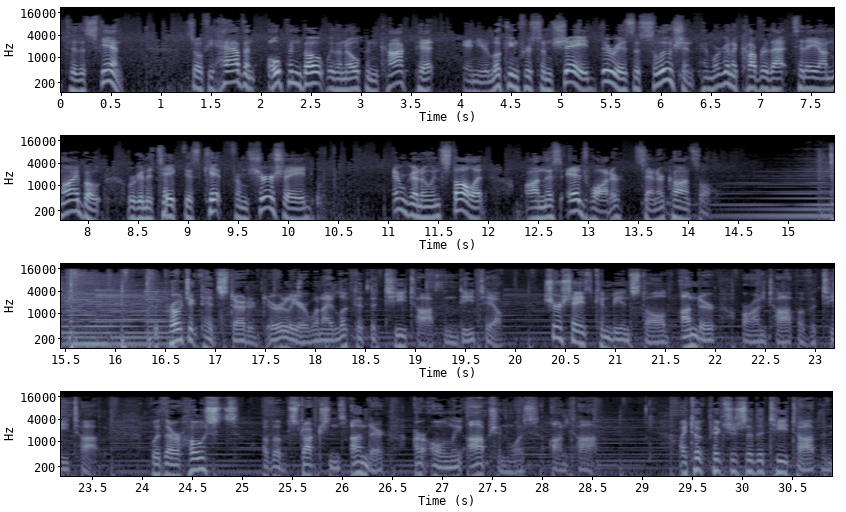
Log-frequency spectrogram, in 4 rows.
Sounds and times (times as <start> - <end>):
Speech: 0.0 - 0.6, 1.3 - 10.3, 11.1 - 14.3, 16.4 - 28.6, 29.4 - 30.9
Music: 14.2 - 30.9.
